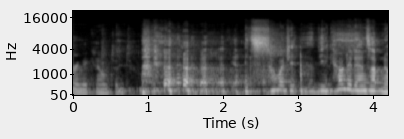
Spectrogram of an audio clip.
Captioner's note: laughing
